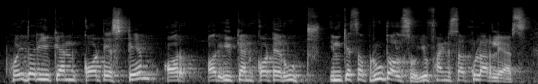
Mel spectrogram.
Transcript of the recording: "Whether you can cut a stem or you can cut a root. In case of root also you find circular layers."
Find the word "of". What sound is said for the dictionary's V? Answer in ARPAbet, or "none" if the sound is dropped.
B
